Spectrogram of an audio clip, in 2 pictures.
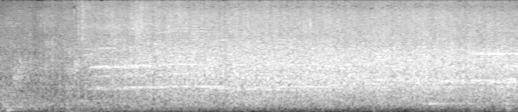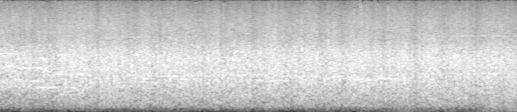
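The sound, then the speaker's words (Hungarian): A loud, sustained storm of applause from a large crowd of those present at the Pope's catechesis, greeting and thanking the Holy Father, swells up within the first second and continues steadily, dense and unbroken, with faint cheers or calls mixed in. “Kedves hallgatók, a szokott módon nagy tapsviharral köszöntik a jelenlévők, és megköszönik a Szentatyának a katekézisét”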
